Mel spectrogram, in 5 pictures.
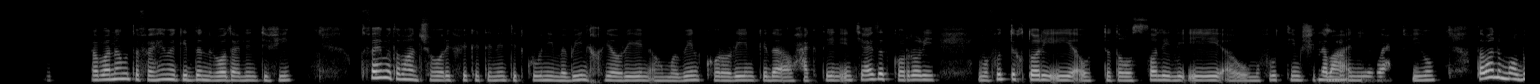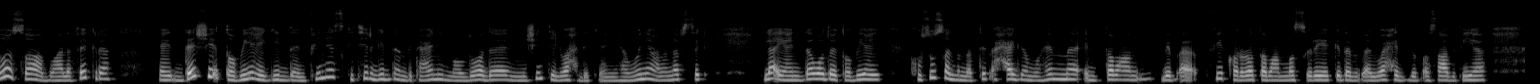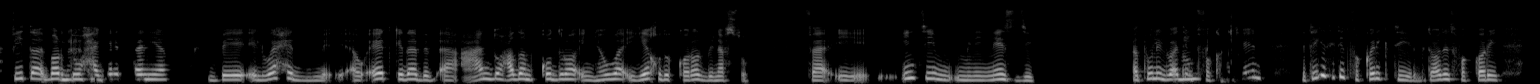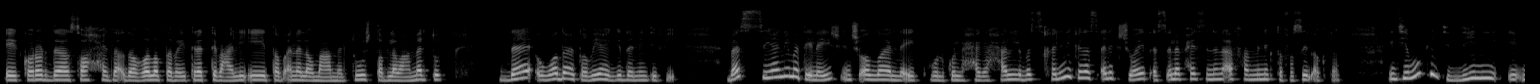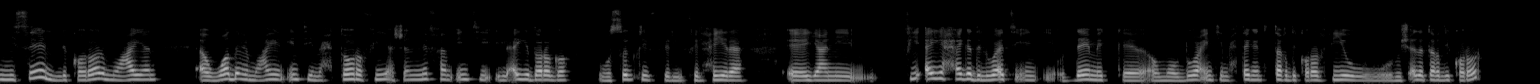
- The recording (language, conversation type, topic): Arabic, advice, إزاي أتعامل مع الشك وعدم اليقين وأنا باختار؟
- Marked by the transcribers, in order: tapping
